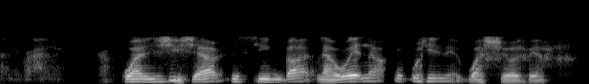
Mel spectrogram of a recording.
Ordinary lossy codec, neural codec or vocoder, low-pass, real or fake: Opus, 24 kbps; codec, 24 kHz, 0.9 kbps, WavTokenizer, small release; 3.6 kHz; fake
